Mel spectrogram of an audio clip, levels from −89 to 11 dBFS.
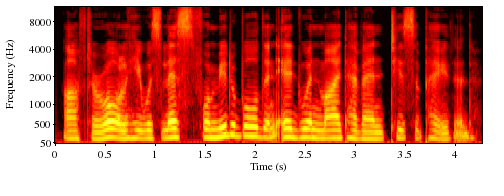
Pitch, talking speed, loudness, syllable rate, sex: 180 Hz, 155 wpm, -17 LUFS, 5.0 syllables/s, female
